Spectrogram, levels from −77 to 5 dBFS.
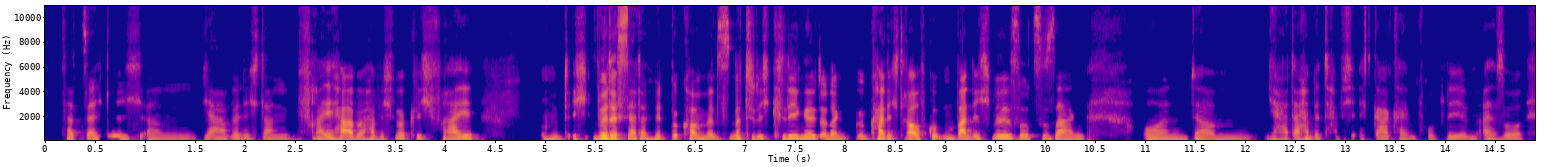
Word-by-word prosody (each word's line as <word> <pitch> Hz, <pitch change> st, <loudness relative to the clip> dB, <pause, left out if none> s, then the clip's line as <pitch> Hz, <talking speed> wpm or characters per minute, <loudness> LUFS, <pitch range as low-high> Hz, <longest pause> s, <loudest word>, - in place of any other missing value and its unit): Tatsächlich, 220 Hz, -3 st, -4 dB
ähm, 195 Hz, 0 st, -10 dB
ja, 175 Hz, -2 st, -5 dB
wenn 175 Hz, -1 st, -5 dB
ich 175 Hz, 0 st, -9 dB
dann 165 Hz, -2 st, -7 dB
frei 180 Hz, +2 st, -1 dB
habe, 180 Hz, -1 st, +3 dB
habe 185 Hz, 0 st, -3 dB
ich 175 Hz, -1 st, -9 dB
wirklich 190 Hz, -1 st, -4 dB
frei. 200 Hz, +3 st, 0 dB, 0.6 s
Und 185 Hz, -3 st, -5 dB
ich -, -, -3 dB
würde 205 Hz, 0 st, +10 dB
es 190 Hz, +1 st, +5 dB
ja 160 Hz, -, +3 dB
dann 160 Hz, +1 st, -1 dB
mitbekommen, 185 Hz, +1 st, +1 dB
wenn 160 Hz, +1 st, 0 dB
es 165 Hz, -, -3 dB
natürlich 195 Hz, -2 st, 0 dB
klingelt 210 Hz, -1 st, +4 dB
und 180 Hz, -, +2 dB
dann 175 Hz, +1 st, -1 dB
k -, -, -4 dB
kann 210 Hz, -2 st, +5 dB
ich 190 Hz, 0 st, -2 dB
drauf 185 Hz, +1 st, +4 dB
gucken, 195 Hz, 0 st, -1 dB
wann 180 Hz, +1 st, +8 dB
ich 195 Hz, 0 st, -2 dB
will 210 Hz, +3 st, +6 dB
sozusagen. 215 Hz, 0 st, -1 dB, 0.5 s
Und, 200 Hz, 0 st, -3 dB
ähm, 185 Hz, -2 st, -6 dB
ja, 190 Hz, -2 st, -7 dB
damit 180 Hz, -1 st, -3 dB
habe 160 Hz, -, -19 dB
ich 170 Hz, -, -12 dB
echt 165 Hz, -1 st, -15 dB
gar 170 Hz, -1 st, -2 dB
kein 85 Hz, -, -10 dB
Problem. 175 Hz, -1 st, -8 dB
Also, 180 Hz, -1 st, -5 dB
185 Hz, 180 wpm, -22 LUFS, 175-205 Hz, 0.6 s, würde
